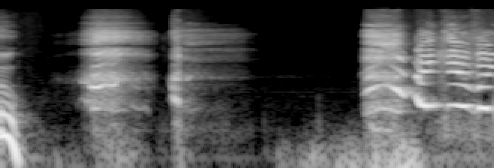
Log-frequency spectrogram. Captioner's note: chuckles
